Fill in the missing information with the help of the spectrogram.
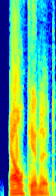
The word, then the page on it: alkanet: American English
